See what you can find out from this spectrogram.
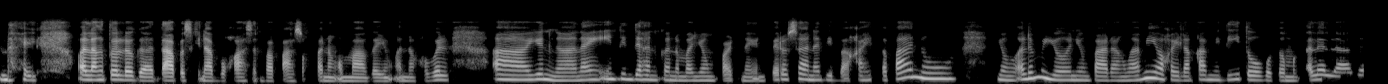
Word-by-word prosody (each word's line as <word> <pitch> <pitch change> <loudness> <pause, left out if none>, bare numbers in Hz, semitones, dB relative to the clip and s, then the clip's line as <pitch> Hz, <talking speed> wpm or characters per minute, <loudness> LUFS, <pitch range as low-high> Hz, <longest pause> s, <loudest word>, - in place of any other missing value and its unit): Dahil 215 -1 0 0.4
walang 210 0 +8
tulugan. 210 -3 +3 0.2
Tapos 175 -1 +7
kinabukasan 170 0 -1
papasok 160 -1 0
pa - - -1
ng 165 - -2
umaga 160 -1 -1
yung 160 -1 -4
anak 165 -1 -6
ko. 165 - -13
Well, 210 +2 0 0.5
ah, 220 -2 +5
'yon 225 -3 +2
nga 185 0 0
naiintindihan 225 +1 0
ko 205 - -3
naman 185 -1 -4
yung 185 0 -4
part - - -4
na 175 - -7
'yon - - -10
pero 230 +5 -2
sana 225 -4 +1
'di 205 -2 -11
ba - - -4
kahit 200 +1 -7
papaano 260 +2 +1 0.4
yung 205 -3 -3
alam 270 +8 +2
mo 330 - +3
'yon 205 -5 0
yung 195 -1 -7
parang, 185 -1 -1
"Mommy 260 +10 +2
okey 205 -3 -4
lang 190 0 -4
kami 215 -2 -3
dito 215 -2 -4
wag 185 -2 -8
kang 175 -1 -5
mag-alala." 205 +2 -4 0.2
Gano'n. 220 - -14
205 Hz, 190 wpm, -25 LUFS, 185-225 Hz, 0.5 s, walang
